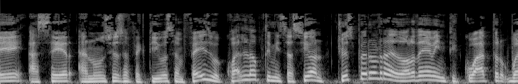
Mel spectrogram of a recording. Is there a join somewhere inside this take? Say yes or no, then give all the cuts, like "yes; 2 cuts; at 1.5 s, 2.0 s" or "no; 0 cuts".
yes; 1 cut; at 3.3 s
